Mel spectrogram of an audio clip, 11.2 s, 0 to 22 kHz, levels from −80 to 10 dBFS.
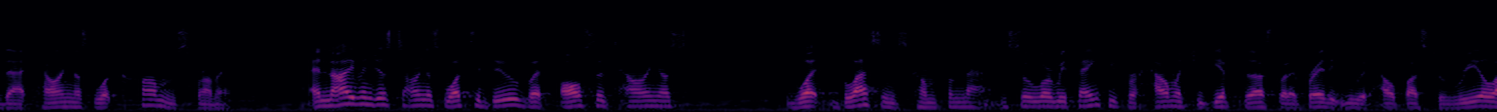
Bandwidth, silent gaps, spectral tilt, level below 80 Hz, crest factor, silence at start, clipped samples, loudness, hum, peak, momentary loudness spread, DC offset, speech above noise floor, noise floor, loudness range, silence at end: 15.5 kHz; none; -5.5 dB/octave; -80 dBFS; 22 dB; 0 s; under 0.1%; -53 LUFS; 60 Hz at -75 dBFS; -32 dBFS; 11 LU; under 0.1%; 23 dB; -75 dBFS; 3 LU; 0 s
